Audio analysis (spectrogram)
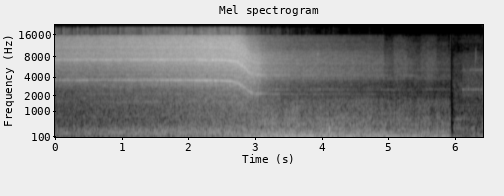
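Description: An airliner in the X-Plane 12 flight simulator climbs out after takeoff from KSJC, a steady loud jet roar with broadband rush, its high engine whine sliding lower partway through, no talk.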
